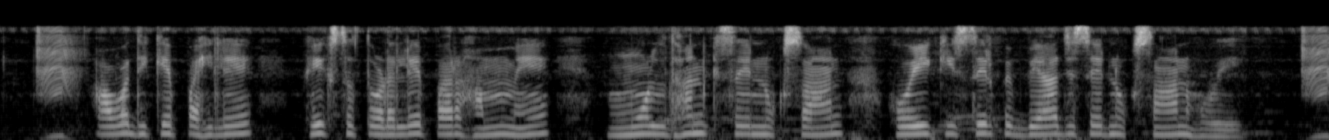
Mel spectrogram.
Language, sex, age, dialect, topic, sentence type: Bhojpuri, female, 31-35, Western, banking, question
